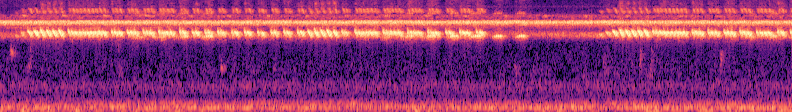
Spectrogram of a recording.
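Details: Autumn insects singing together, sleep ASMR recording: a rapid ticking trill rides over a continuous high-pitched ringing, breaks off near five seconds, then resumes after a short pause.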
